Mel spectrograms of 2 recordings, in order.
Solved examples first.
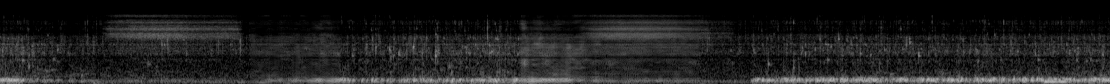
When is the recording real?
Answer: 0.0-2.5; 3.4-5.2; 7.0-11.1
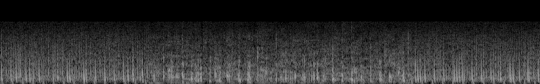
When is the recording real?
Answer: 0.0-1.5; 4.1-5.4

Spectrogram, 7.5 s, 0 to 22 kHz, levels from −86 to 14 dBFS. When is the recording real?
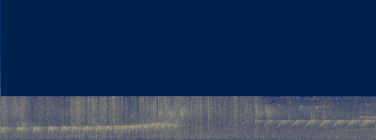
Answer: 1.4-3.4; 5.1-7.5

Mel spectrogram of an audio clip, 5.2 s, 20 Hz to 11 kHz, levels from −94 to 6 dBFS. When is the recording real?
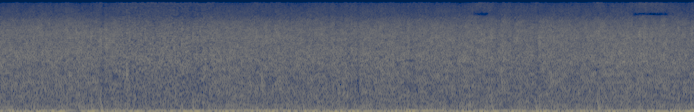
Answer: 0.9-1.6

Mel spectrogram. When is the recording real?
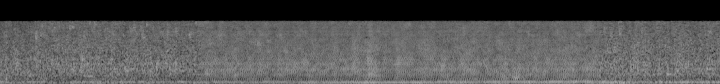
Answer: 0.0-2.0; 6.0-7.2

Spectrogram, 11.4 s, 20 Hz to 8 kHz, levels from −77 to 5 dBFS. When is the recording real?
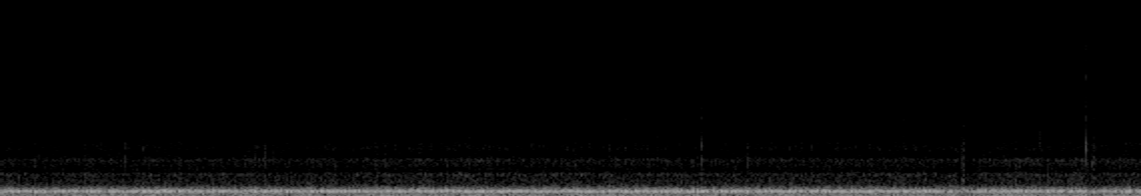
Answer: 0.0-0.5

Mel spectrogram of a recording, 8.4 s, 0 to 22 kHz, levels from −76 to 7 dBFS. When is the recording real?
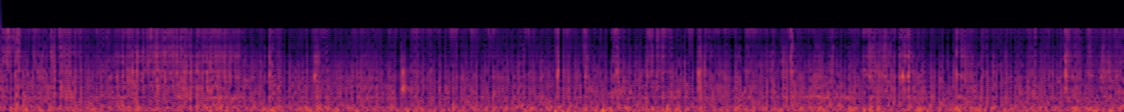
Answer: none

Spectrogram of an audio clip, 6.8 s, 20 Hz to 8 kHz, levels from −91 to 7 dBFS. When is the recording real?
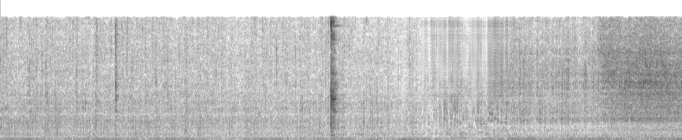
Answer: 0.0-4.2; 5.1-6.8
